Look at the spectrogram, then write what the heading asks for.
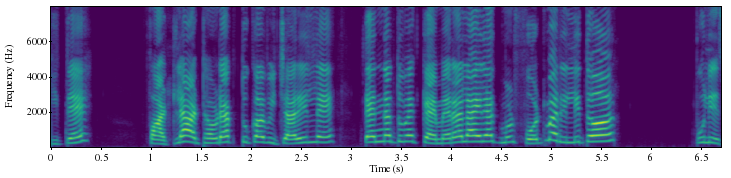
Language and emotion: Goan Konkani, angry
